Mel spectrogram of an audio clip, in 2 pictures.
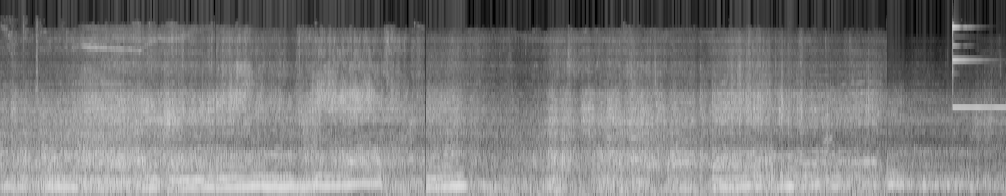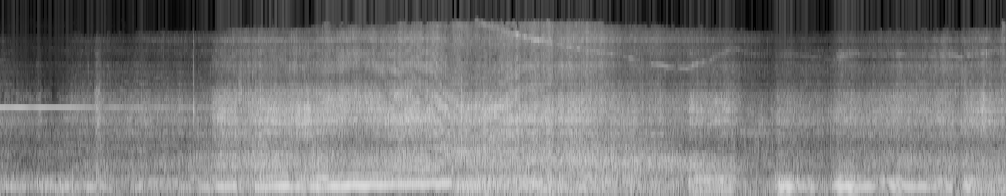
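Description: Off-road rally car's engine being driven hard on gravel: the revs climb and drop back again and again as it changes gear. A steady high tone sounds for about two seconds midway.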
